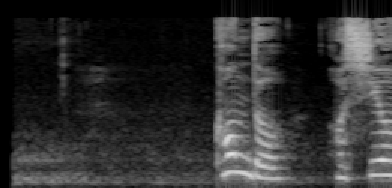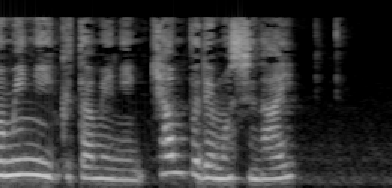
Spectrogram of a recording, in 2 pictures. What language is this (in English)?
Japanese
